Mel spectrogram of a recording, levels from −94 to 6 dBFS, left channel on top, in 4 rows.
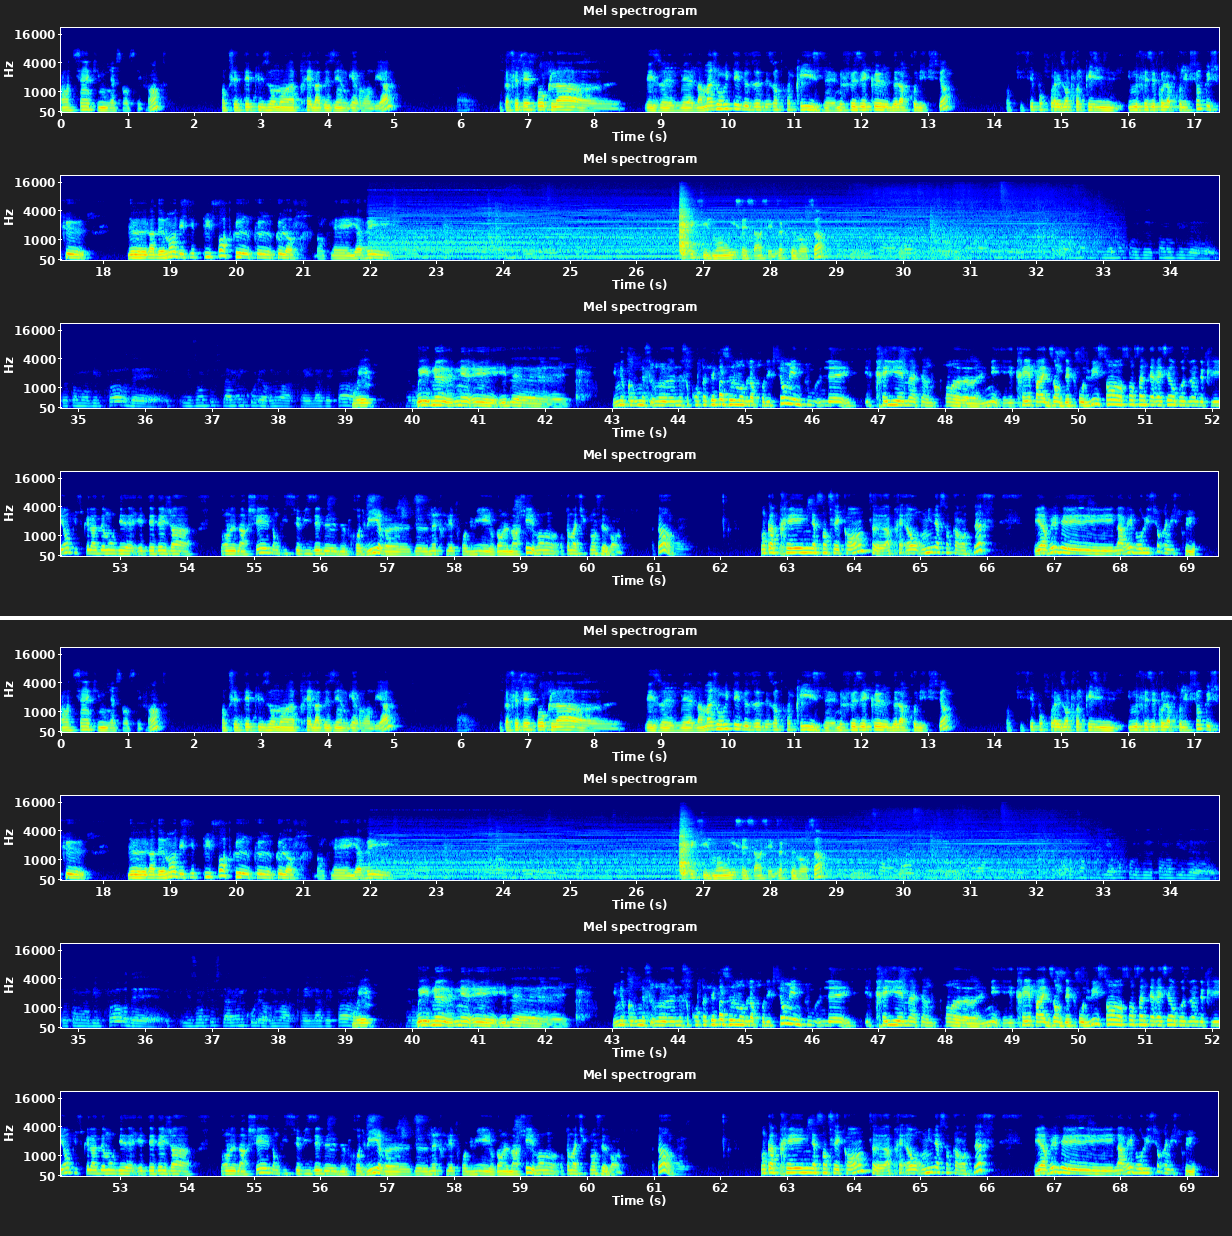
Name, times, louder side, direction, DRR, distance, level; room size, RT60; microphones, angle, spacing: voice 1, 0.0-1.0 1.3-1.5 2.4-5.0 6.7-8.4 8.8-13.4 14.5-17.8 18.4-22.3 26.7-28.9 39.1-39.4 40.1-42.6 43.0-54.1 54.5-60.5 61.1-61.3 62.6-66.0 66.7-69.1, equal, ahead, 0.4 m, -32 dB
sound 1, 22.0-33.3, left 2 dB, 45° left, 1.4 m, -43 dB
voice 2, 22.5-23.1 23.6-26.0 28.7-31.9 32.4-39.2 39.9-41.2 61.2-61.5, equal, 50° right, 2.3 m, -54 dB
9.5 x 4.5 x 5.8 m
head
